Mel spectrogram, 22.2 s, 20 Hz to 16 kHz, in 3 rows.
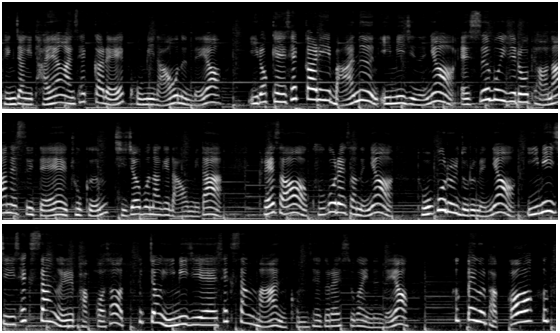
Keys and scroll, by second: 14.0 typing.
